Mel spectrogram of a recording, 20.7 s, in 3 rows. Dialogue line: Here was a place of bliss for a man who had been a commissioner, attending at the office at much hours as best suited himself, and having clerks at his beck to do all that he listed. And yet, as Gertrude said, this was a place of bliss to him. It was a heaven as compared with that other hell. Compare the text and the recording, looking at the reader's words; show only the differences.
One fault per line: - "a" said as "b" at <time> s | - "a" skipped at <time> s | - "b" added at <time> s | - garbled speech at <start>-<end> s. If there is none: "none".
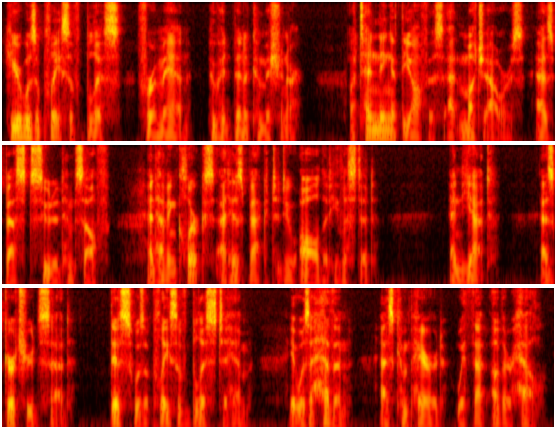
none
